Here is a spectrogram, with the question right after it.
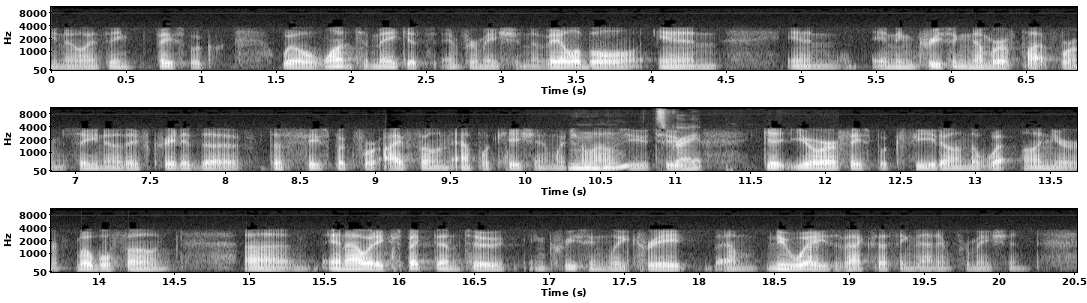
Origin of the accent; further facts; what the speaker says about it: South Carolina, United States; moved away as an adult; now in California, United States; I grew up in South Carolina.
